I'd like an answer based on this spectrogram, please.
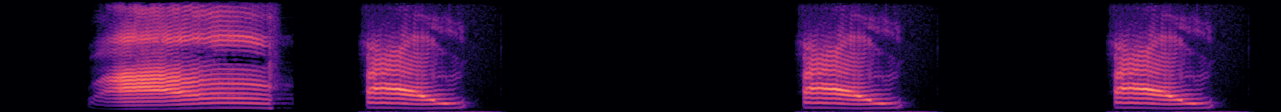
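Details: Feral mother cat calling her kittens: four harmonic-rich meows, the first long and arched, the rest shorter with falling endings, spaced by brief silences.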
